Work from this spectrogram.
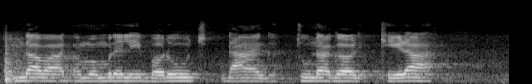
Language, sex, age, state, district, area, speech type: Gujarati, male, 18-30, Gujarat, Surat, urban, spontaneous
